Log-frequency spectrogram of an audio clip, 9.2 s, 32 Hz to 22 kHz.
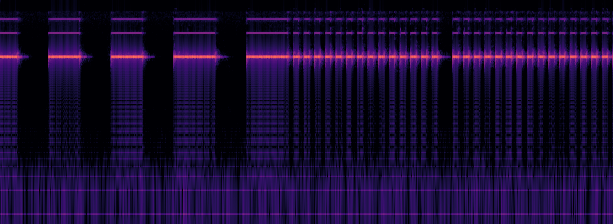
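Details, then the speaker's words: Ademco 6139 alarm keypad, armed away, intrusion zone activated (alarm 08): shrill beeps, first slow half-second pulses, then rapid warbling bursts about three per second, a yodel pattern; intrusion alarm. "You can hear this one yodels as well. Let's silence that. There's alarm 08, intrusion alarm, and alarm canceled."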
